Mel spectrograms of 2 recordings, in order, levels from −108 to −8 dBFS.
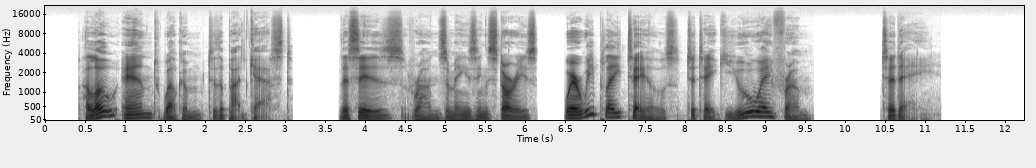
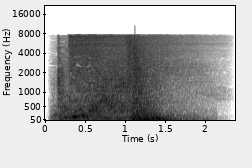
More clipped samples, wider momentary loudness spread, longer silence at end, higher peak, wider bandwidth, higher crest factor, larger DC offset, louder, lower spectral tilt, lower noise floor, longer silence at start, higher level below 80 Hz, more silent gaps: neither; first, 15 LU vs 12 LU; first, 1.25 s vs 0.45 s; second, -4 dBFS vs 0 dBFS; first, 18.5 kHz vs 8 kHz; first, 24 dB vs 16 dB; neither; second, -27 LUFS vs -14 LUFS; first, -5.5 dB/octave vs -3.5 dB/octave; first, -81 dBFS vs -43 dBFS; first, 0.5 s vs 0.1 s; second, -42 dBFS vs -22 dBFS; neither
